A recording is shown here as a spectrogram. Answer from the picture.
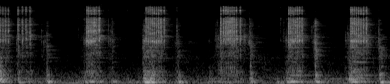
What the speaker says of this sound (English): get the top nut on and try to just loosely tighten it so it can somewhat hold it in place.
